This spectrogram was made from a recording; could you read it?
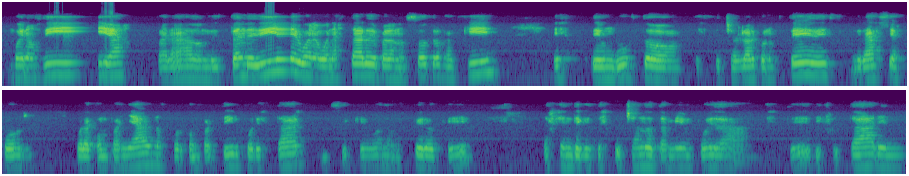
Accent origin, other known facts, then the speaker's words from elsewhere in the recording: Orán, Salta, Argentina; now in General Pico, Argentina; yo soy de nacida y criada en Orán, Salta, que es bien al norte de la Argentina. Hoy estoy viviendo en La Pampa, en General Pico, que vendría a ser como el centro de la Argentina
